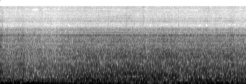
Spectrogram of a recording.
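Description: Ambient live jazz: a loud, low rumbling drone comes in suddenly at the start under a dense, noisy wash of sound, taking over from quieter held tones.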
